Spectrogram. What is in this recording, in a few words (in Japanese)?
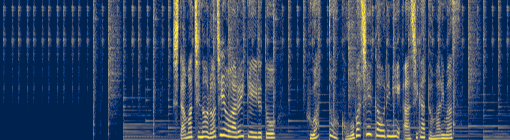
バラエティ（街ブラ番組）, ナレーション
